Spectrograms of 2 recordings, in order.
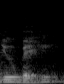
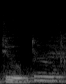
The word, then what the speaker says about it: Dubé: It's Michael McLeod, Carter Hart, Dylan Dubé. Of course, he's French, so can't just call him a Dube.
